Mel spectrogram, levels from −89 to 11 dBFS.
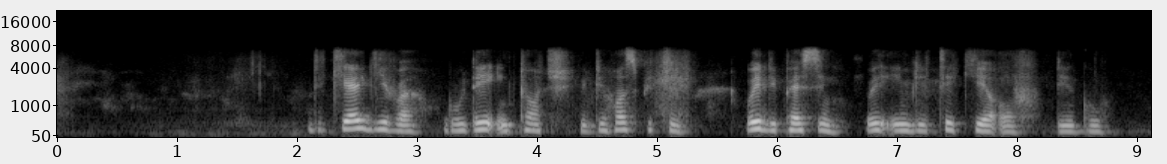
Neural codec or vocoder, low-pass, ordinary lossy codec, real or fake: codec, 16 kHz, 0.8 kbps, ZipCodec; 7.2 kHz; Opus, 16 kbps; fake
